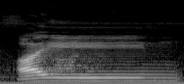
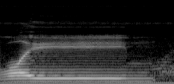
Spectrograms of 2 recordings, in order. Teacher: عین اور غین بہنیں ہیں آپس میں لیکن ایک باریک ہے دوسری موٹی ہے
